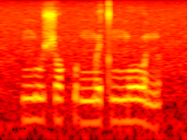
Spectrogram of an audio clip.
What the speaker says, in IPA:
ŋuːʃɔ k͡pʊŋ͡mɘt ŋ͡mon

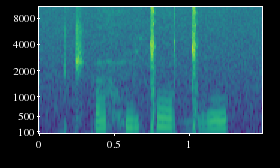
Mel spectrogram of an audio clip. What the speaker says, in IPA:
t͡ʃʼɐhũǀɔ ɡ͡ǀo

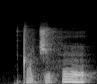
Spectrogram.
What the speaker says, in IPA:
tat͡ʃə hɜ

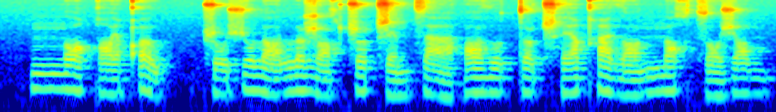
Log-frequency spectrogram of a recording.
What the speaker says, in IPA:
nːɔ qɔjqʼu | ʈ͡ʂo ʃolɒlːɒ ʐɒχʈ͡ʂɔ ʈ͡ʂɛmt͡sa | ɒðo tːɒʈ͡ʂʰɛqʰɛ ðɒnːɒχ t͡sɔʒɒm

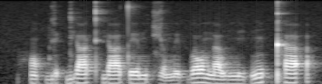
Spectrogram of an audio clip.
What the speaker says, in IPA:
hɔ̃˨p̚ ɡe˨t̚ɡja˧ kʰja˦ t̪e˧mt͡ɕə˨˩me˨p̚ lɔ˦n̪a˧w n̪i˨ʔn̪ĩ˦p̚kʰa˦ʔ

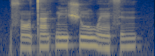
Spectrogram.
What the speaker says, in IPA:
sɔ̃˨tã˧ k͡pĩ˦ʃũ˦ wɛ̃˨sɨ˧

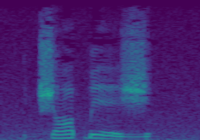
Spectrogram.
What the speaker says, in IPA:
t͡ʃɒɓeʒ

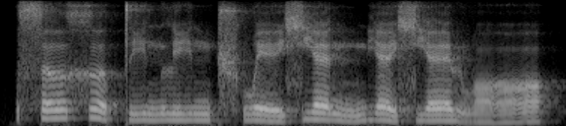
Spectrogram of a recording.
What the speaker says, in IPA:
sɤ˥xɤ˥˩ t̪i˥nli˥nʈ͡ʂʰwe˥˧ɪ̯ ɕjɛ˥˧nmjɛ˥˩ɕjɛ˥ ɻwɔ˧˥

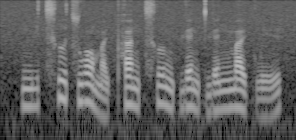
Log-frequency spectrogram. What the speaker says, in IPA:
mi˧˥t͡sʰɹ̩˥˧ t͡swɔ˥˩ma˩ɪ̯ pʰa˥˧nt͡sʰɤ˥˧ŋ pɥɛ˥˩nt̪ɥɛ˥n ma˥˩ɪ̯ kwe˧˥ɪ̯

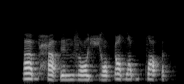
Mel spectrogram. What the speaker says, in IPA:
a˦bħa˨ʔɪ˨ nzɔ˨çɔ˨ ɠə˦dˤə˦b tˤə˦˨ʔ

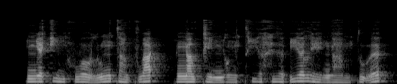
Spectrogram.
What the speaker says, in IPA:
ɲɛ˨˦ki̤˨˩m hwo˧˩lu˧ŋt̪a̤˨˩wkwa˦˥k̚ | ŋa˧wke̤˨˩ɲɔ̤˨˩ŋ t̪ʰi̤˨˩ə̯hɨ̤˨˩ə̯ʔi˧ə̯ le̤˨˩ŋa̤˨˩m t̪ṵ˧˥ə̯

